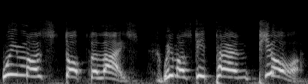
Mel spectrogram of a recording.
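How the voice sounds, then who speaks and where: A man voicing a defiant, fanatical woman captive in a storybook, with shrill zealous cries. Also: expressive, a little slow. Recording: roomy, dull muffled recording.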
